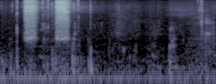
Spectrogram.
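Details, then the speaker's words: Two short hissing pumps of a grapefruit seed extract, zinc and menthol throat spray into a semi-feverish adult speaker's throat, then faint mouth sounds in a quiet room. "let me just keep kind of spray up my throat here a little bit"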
